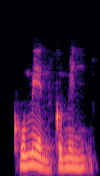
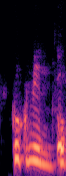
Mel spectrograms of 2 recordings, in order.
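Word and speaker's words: Kookmin: Kayaknya kemarin aku salah ini bilang kan, kalau di sini kan bacanya Kukmin itu kan Kumin itu Kumin University. Nah terus aku bilangnya Kukmin ya kan, itu nggak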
